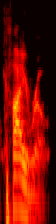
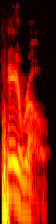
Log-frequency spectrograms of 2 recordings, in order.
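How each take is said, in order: First: The name is said the commonly expected way. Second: The name is said the local Illinois way. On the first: "which is spelled Cairo" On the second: "it's just mispronounced names, like Cairo"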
